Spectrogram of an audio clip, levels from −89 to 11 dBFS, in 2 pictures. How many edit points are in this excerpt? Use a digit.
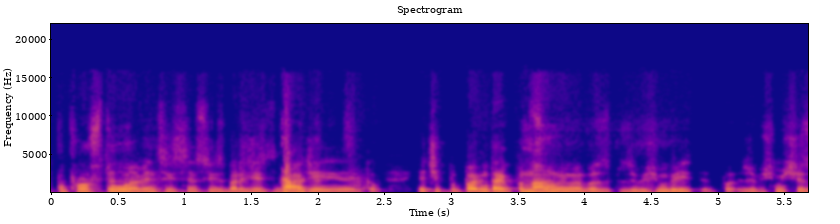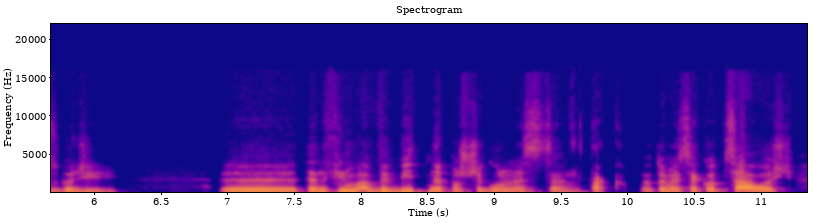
0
